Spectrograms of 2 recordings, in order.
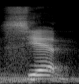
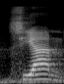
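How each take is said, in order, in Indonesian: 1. Vokal setelah s itu 'e'. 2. Vokal setelah s itu 'a'. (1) "Ini sien" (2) "Banyak nih teman-teman pemula yang bilang sian"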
